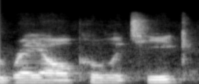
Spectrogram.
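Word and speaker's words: realpolitik: all the information please yeah so the only pronunciation is the real politique it's a noun and it comes from german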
